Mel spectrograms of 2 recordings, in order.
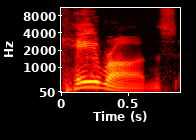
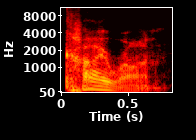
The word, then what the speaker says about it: Chiron: about this in a little bit uh bugatti k-rons as that is the correct pronunciation k-rock oh i thought it was chiron well chiron was a company that also a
